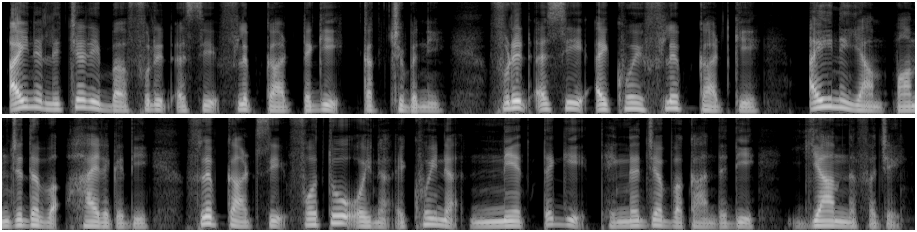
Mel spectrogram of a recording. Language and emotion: Manipuri, neutral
